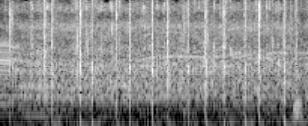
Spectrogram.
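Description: A few people clapping their hands in quick, irregular claps.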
